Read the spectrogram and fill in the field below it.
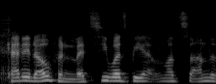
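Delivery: excited call. Real, not acted. Eager to open sealed door.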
